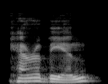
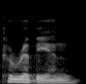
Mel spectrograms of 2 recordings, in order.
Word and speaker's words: Caribbean: speller number 21 now your word has two possible uh pronunciations you can have either caribbean or caribbean caribbean or caribbean caribbean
